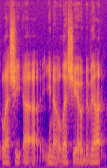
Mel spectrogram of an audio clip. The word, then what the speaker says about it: Lectio Divina: Yesterday morning, beginning lighting a candle, starting with Lectio Divina. How do you say it? Lectio Divina? Well, people say it different ways.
